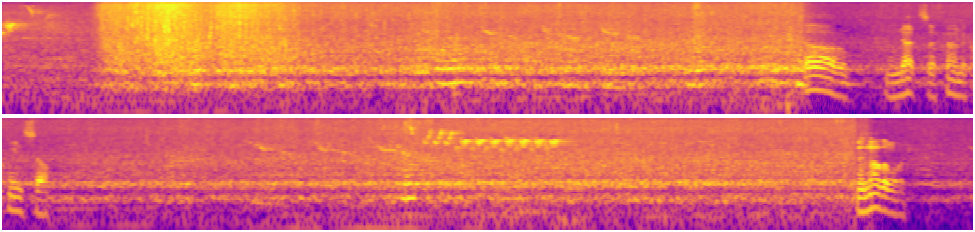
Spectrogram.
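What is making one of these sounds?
A swarm of honeybees buzzes loudly and close by.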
